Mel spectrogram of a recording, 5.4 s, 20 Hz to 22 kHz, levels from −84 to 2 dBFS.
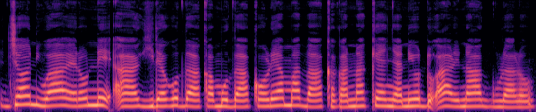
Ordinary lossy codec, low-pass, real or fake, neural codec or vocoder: none; none; real; none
